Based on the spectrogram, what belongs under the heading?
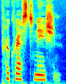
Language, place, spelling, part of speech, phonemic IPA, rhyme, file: English, California, procrastination, noun, /pɹoʊˌkɹæs.tɪˈneɪ.ʃən/, -eɪʃən, En-us-procrastination.ogg
- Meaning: The act of postponing, delaying or putting off, especially habitually or intentionally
